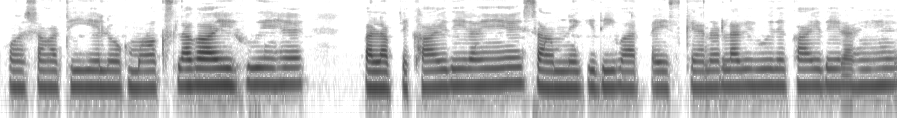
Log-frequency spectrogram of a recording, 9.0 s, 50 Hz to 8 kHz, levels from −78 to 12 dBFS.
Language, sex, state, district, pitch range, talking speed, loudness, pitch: Hindi, female, Rajasthan, Nagaur, 190-210 Hz, 165 wpm, -19 LUFS, 200 Hz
